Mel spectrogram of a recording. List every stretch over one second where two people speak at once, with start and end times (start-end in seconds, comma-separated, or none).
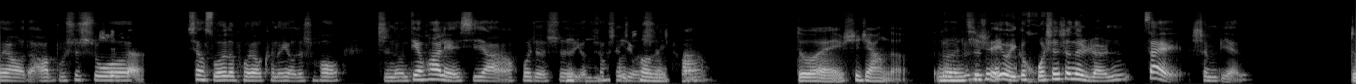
5.6-7.0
